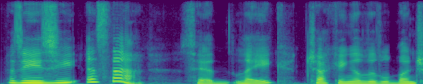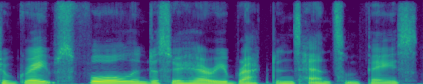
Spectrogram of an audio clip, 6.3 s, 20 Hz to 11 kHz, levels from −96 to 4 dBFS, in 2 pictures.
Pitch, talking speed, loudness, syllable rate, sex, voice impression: 195 Hz, 180 wpm, -19 LUFS, 4.8 syllables/s, female, very feminine, adult-like, slightly middle-aged, thin, slightly relaxed, slightly weak, slightly bright, soft, slightly muffled, fluent, slightly cute, intellectual, refreshing, very sincere, calm, very friendly, very reassuring, slightly unique, very elegant, sweet, slightly lively, very kind, modest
